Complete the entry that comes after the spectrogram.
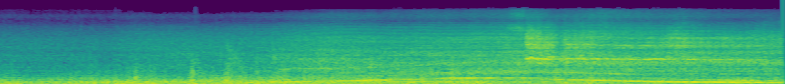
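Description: Car engine revving, its pitch climbing for a couple of seconds and then falling away, with the tires squealing briefly as the revs peak: a burnout attempt that doesn't come off.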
